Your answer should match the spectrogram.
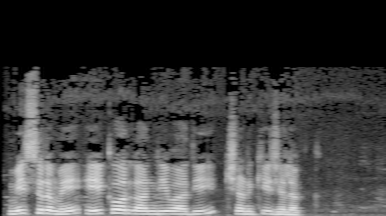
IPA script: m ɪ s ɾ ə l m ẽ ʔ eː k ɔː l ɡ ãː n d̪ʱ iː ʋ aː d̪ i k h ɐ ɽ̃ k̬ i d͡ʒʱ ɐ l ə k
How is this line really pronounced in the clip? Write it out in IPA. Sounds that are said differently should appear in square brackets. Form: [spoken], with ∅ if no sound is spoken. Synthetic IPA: m ɪ s ɾ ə [∅] m ẽ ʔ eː k ɔː [ɾ] ɡ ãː n d̪ʱ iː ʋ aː d̪ i k [ʃ] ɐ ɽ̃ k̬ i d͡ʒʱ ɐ l ə k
